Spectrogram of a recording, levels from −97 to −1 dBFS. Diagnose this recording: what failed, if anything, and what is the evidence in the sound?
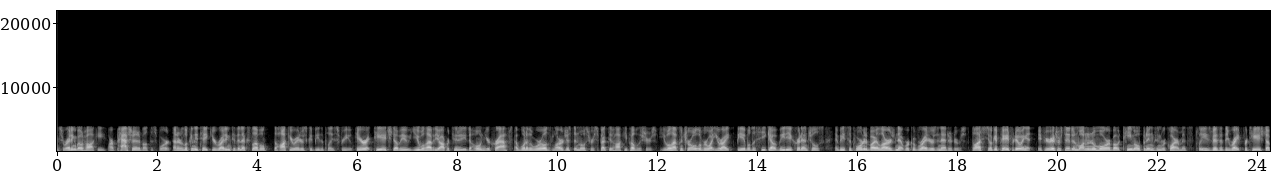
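Nothing failed in this recording; the only sound beneath the speech is faint room noise, about 49 dB below it.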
